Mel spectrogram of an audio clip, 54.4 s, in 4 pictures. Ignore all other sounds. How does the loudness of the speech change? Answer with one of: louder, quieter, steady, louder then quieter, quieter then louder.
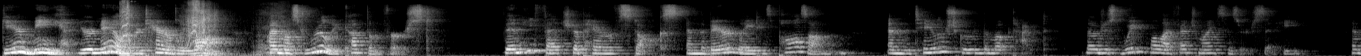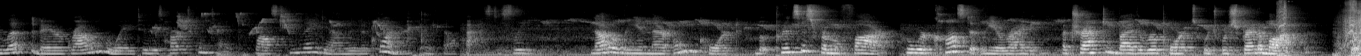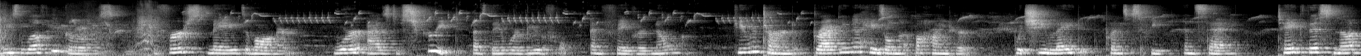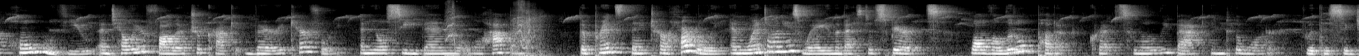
quieter then louder.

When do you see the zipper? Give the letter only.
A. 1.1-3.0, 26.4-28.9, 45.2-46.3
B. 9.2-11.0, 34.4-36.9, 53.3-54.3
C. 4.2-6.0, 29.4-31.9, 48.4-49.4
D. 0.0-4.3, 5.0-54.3
A.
